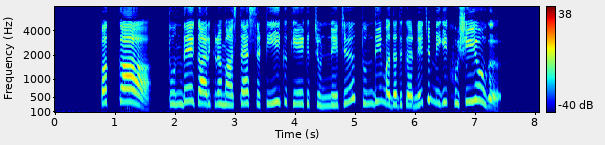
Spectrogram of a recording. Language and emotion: Dogri, disgusted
